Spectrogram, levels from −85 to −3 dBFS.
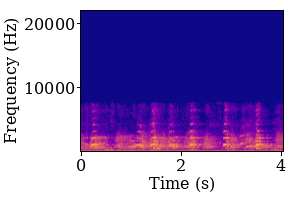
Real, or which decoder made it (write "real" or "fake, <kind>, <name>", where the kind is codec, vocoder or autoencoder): fake, vocoder, BigVGAN v2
